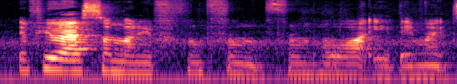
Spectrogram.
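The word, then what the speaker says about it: Hawaiʻi: Hawaii no I haven't Hawaii although I think that some people in Hawaii say Hawaii for what yes some people spell it with the apostrophe between the last day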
